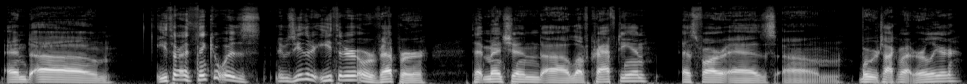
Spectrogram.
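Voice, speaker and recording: Lively, rambling male podcast host. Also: on the low side, normal speed, no room sound, studio quality. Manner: rambling, lots of ums and uhs; self-deprecating, chatty. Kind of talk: casual podcast chat.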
